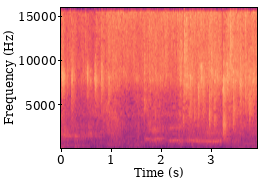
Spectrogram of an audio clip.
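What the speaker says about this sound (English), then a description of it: "you can change that simply by washing your hair in the shower" Shower water runs steadily while hair is washed during a wash day for natural hair, a close, continuous hiss and splatter that swells slightly toward the end, with no talking.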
